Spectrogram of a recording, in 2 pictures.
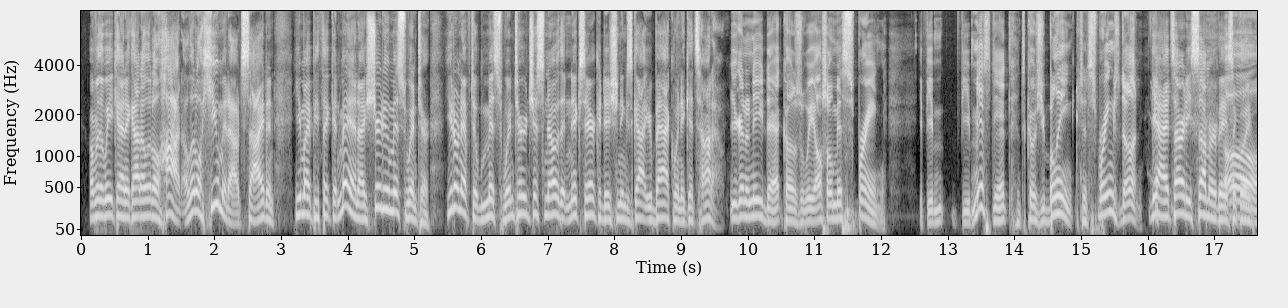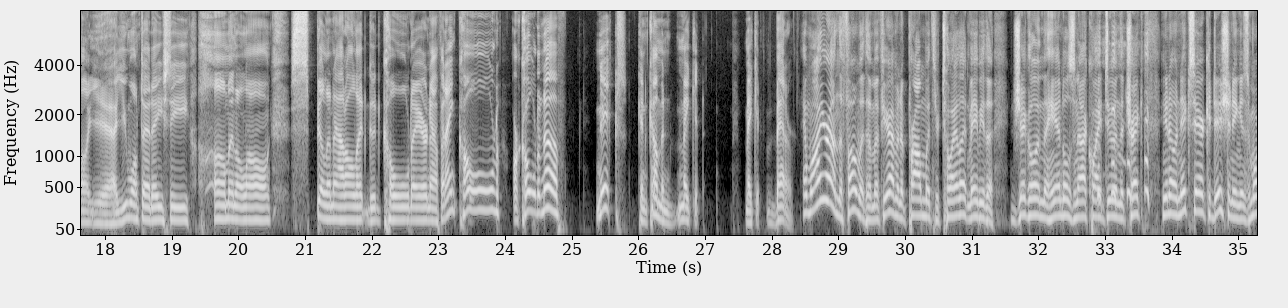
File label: RADIO AD; nicks plumbing radio ads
